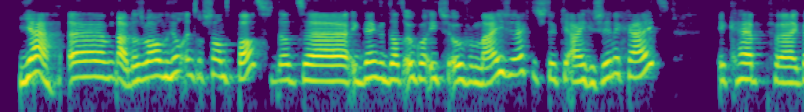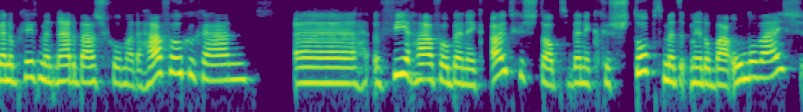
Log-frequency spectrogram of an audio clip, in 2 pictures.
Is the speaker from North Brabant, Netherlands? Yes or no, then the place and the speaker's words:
yes; Zeeland, North Brabant, Netherlands; Ik ben ehm, opgegroeid in een eh, klein dorp, Zeeland. Dat, eh, dat ligt in eh, Noord-Brabant.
